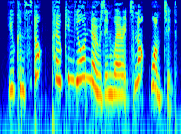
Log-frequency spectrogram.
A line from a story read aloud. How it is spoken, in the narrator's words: said the hedgehog haughtily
